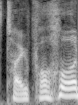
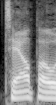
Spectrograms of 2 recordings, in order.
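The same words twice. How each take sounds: First: Taupo said like "TOE-paw"; corrected pronunciation. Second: Taupo said like "TOW-po", first part rhyming with cow; old mispronunciation. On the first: Interviewer carefully showing the newly learned name, corrected pronunciation. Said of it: "my brain adapts to pronouncing it as". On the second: Interviewer owning up to an earlier habit, mispronunciation. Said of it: "as I started calling it". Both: Shown as a demonstration.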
